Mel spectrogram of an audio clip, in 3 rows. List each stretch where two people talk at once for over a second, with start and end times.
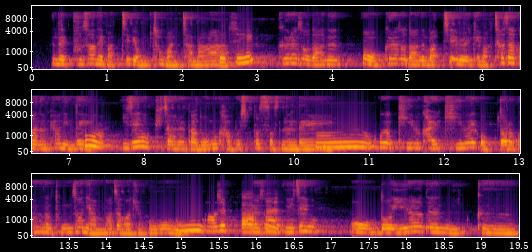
none

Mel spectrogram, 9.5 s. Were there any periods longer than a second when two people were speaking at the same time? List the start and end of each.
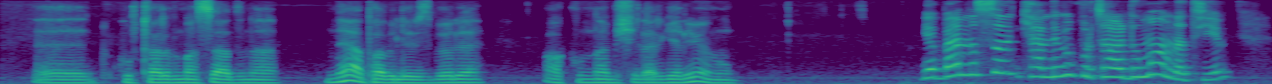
none

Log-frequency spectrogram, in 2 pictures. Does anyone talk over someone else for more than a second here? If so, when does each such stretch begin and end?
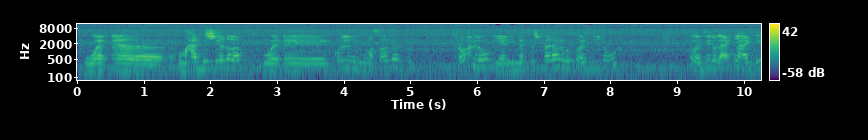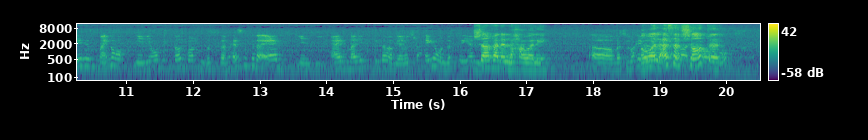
18.7-20.0

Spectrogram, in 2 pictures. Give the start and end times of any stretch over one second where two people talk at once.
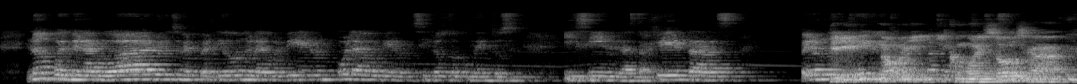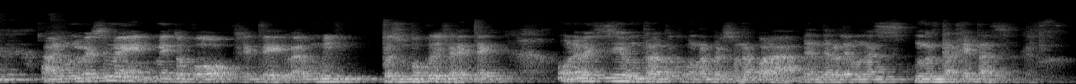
8.3-10.4

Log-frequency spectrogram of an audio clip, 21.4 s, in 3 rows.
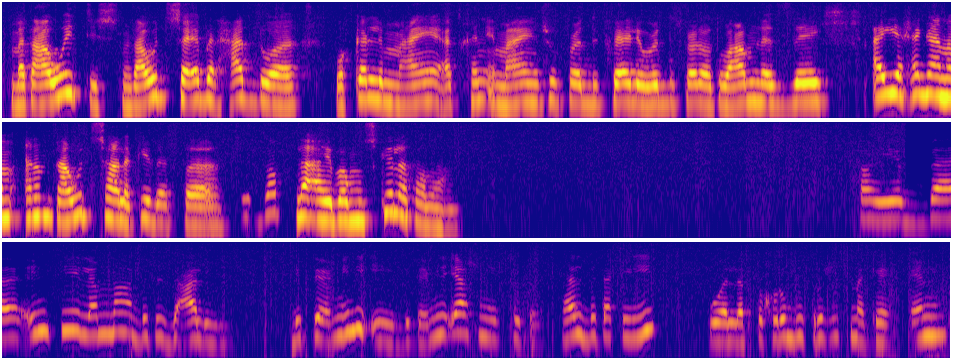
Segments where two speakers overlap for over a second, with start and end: none

